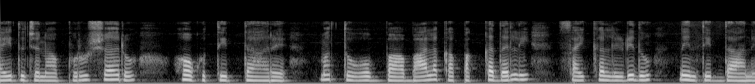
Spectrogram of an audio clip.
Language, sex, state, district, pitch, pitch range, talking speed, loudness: Kannada, female, Karnataka, Belgaum, 190 Hz, 185-210 Hz, 85 wpm, -18 LUFS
